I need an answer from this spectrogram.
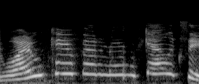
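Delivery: very high-pitched, disbelieving, incredulous tone. Speaker imitates the host's reaction to the topic, mock-incredulous. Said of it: "a little bit of incredulity in your voice".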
